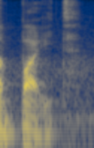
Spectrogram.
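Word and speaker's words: bight: here, I put a figure 8 on a bite. Bite is spelled B-I-G-H-T, and what bite means is just a loop.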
